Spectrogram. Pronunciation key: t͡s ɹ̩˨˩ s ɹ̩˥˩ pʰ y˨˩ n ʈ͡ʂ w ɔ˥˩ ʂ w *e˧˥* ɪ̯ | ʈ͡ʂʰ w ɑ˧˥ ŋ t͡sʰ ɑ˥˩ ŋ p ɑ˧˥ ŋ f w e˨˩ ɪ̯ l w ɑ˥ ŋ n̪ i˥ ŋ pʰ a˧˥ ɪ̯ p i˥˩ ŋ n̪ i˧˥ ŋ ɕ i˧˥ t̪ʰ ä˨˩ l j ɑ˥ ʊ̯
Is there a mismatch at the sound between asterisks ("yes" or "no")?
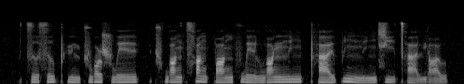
yes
